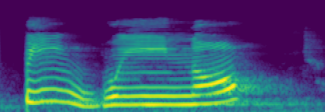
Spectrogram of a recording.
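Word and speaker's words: pingüino: Então, quando você vê o sinalzinho de trema, que são aqueles dois pontinhos em cima da letra U, significa que essa letra ela é pronunciada. Como assim, professora? Você vai falar ela na hora que você estiver dizendo a palavra, ó. Pinguino, linguística, então...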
